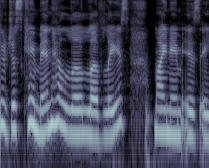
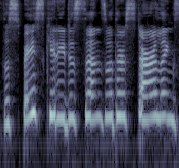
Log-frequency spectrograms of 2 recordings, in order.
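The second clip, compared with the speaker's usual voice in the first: higher, grand announcer voice; dramatic announcer; 5 semitones higher than usual. Acted. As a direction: announce it like an epic intro. Announcing the incoming raid.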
